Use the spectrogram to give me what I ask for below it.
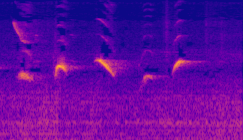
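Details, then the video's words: Green-winged saltator giving a fast song: four clear whistled notes, slurred and slightly falling, spaced about a third of a second apart, over a quiet background. "Trinca Ferro Explosão 💥 rápido"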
